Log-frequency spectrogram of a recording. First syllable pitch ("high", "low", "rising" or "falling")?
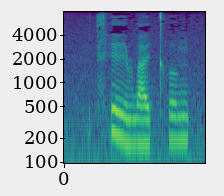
falling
